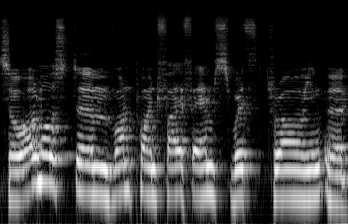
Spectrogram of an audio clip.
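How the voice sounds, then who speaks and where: A man speaks with a German accent. His pitch sits fairly high. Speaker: hobbyist experimenter, video maker. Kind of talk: tutorial. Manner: halting.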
